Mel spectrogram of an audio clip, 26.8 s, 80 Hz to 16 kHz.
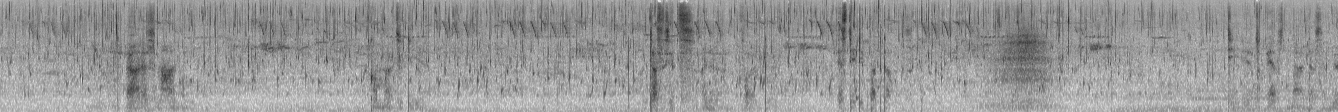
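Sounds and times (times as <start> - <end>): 
water trickling: 0.0 - 26.7
person speaking quietly: 2.4 - 3.8, 7.4 - 8.6, 12.9 - 15.5, 16.7 - 18.5, 24.6 - 26.7
speech: 2.5 - 3.9.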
